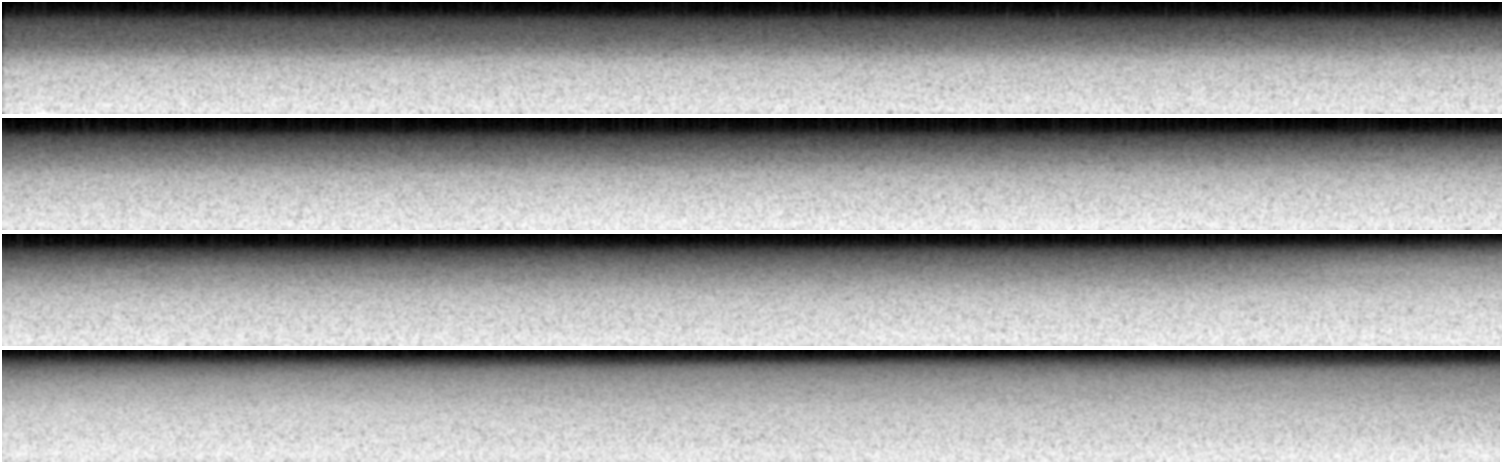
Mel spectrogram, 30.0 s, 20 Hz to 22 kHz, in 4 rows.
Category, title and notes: Soundscapes > Nature
Manzanita, 03/2025, close to waves with sea foam
Sounds of sea foam at the very beginning, then mostly just wave sounds.
beach, field-recording, manzanita, ocean, oregon, seafoam, water, wave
